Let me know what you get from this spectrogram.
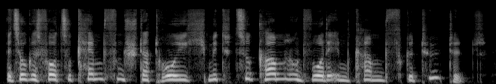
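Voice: medium pitch, normal speed, pitched above the performer's own voice, lightly acted. Crouch, a reader doing a cold stern official. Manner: cold, sharp, clipped. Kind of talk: audiobook character voice.

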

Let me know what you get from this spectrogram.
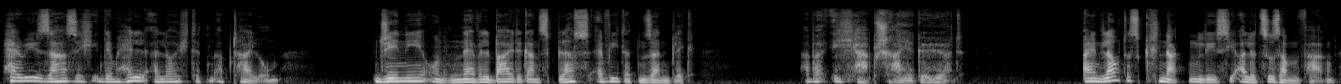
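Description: A man narrating an audiobook in a measured storytelling manner, with a husky voice. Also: mid-range voice. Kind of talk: scripted narration.

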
